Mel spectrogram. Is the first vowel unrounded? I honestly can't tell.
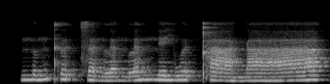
no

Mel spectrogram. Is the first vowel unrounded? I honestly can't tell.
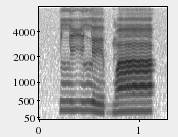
yes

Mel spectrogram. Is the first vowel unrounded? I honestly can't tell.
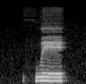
yes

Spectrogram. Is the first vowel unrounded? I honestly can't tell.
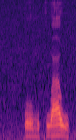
no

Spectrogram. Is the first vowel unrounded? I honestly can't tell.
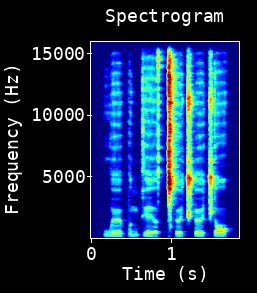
no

